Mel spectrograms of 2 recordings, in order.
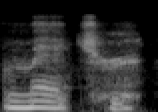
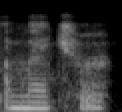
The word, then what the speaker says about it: amateur: In the video, the word amateur is pronounced amateur. The word is a noun that has stress at the beginning, so the correct pronunciation is amateur.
